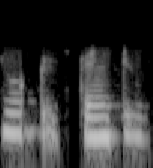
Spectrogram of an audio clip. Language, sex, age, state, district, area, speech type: Punjabi, female, 45-60, Punjab, Patiala, rural, conversation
